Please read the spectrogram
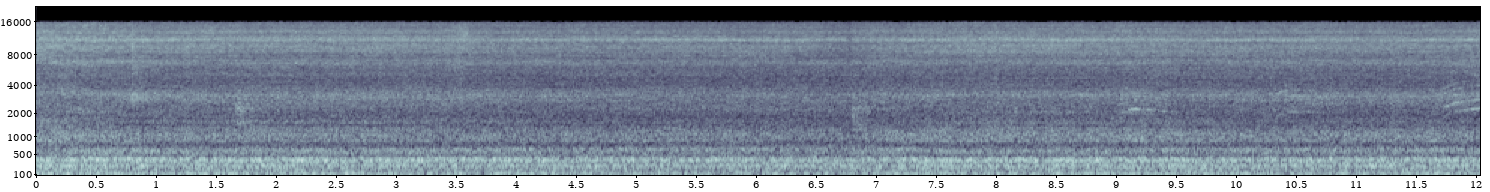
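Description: Evcon/Coleman 80% low-NOx gas furnace running: a steady, even low rumble of the firing burners and the motor-driven blowers, heard close up inside the open cabinet.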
